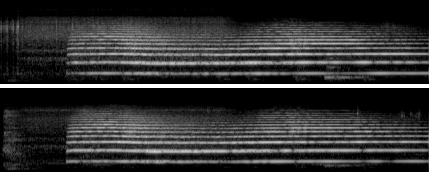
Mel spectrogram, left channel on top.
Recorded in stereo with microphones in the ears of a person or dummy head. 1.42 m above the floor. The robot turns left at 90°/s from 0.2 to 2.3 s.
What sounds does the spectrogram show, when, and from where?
0.7 s a trumpet: 60° right, 3.5 m; by 4.2 s 150° left, 3.5 m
